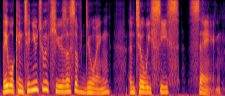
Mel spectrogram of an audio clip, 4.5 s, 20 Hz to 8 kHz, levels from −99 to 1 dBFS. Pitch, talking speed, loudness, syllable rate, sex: 165 Hz, 160 wpm, -19 LUFS, 4.7 syllables/s, male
